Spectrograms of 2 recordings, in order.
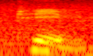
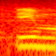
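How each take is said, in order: First: টিম with a breathy puff on T, "thim"; aspirated T. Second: টিম with a plain, unaspirated T. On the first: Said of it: "কি বলতে হবে?". (টিম, ঠ-এর মতো ঠিম) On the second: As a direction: say টিম with no puff after T. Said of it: "টিমকে টিম বলা যাবে না". (টিম, মহাপ্রাণহীন ট দিয়ে) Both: Shown as a demonstration.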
